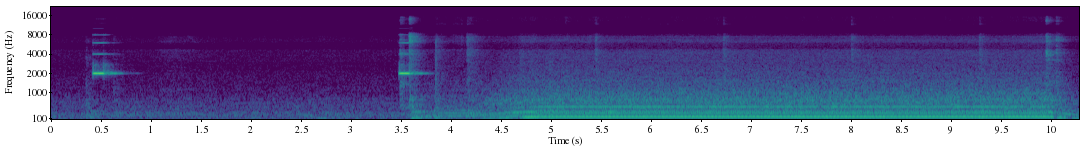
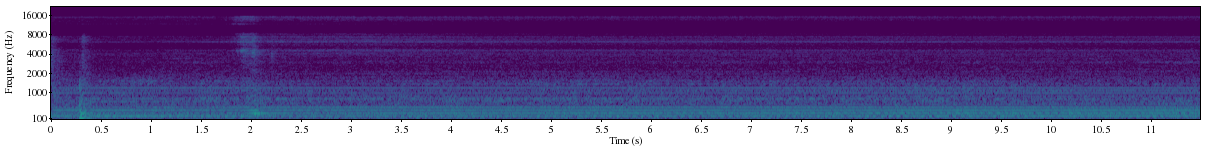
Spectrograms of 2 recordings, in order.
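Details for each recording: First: Panasonic NN-GD577M microwave tested with a glass of water: two beeps, then a steady low fan-and-turntable hum for about six seconds before it shuts off or shows an error; the water stays unheated, and the magnetron was found to have failed. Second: Panasonic NN-GD577M microwave after its failed magnetron was replaced, heating about 200 g of water: a steady low mains-type hum with fan rush, even and uninterrupted; the oven no longer shuts off and runs normally under load.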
